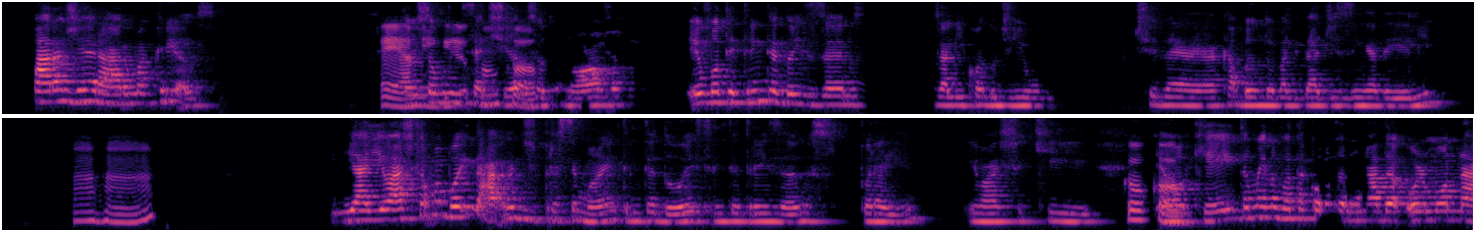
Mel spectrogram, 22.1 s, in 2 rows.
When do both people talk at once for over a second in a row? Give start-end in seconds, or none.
3.0-4.2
